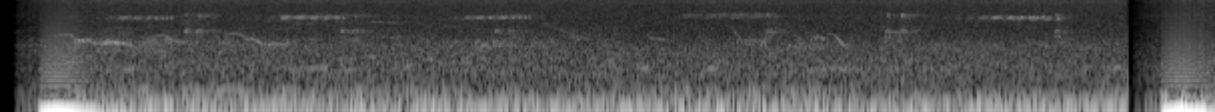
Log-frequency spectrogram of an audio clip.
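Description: Small birds calling in open farmland: a short high whistle repeated about once a second, with scattered gliding chirps, over a steady low outdoor rumble. A brief loud noise comes just after the start.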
